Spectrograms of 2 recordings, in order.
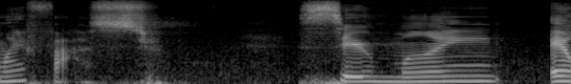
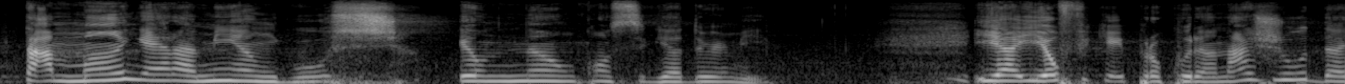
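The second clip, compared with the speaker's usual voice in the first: ordinary delivery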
